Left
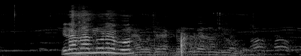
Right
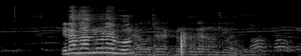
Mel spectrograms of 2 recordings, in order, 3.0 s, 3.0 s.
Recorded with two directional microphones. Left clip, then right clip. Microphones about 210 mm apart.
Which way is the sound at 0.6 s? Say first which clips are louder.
Right 1 dB; 40° right (ahead or behind).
